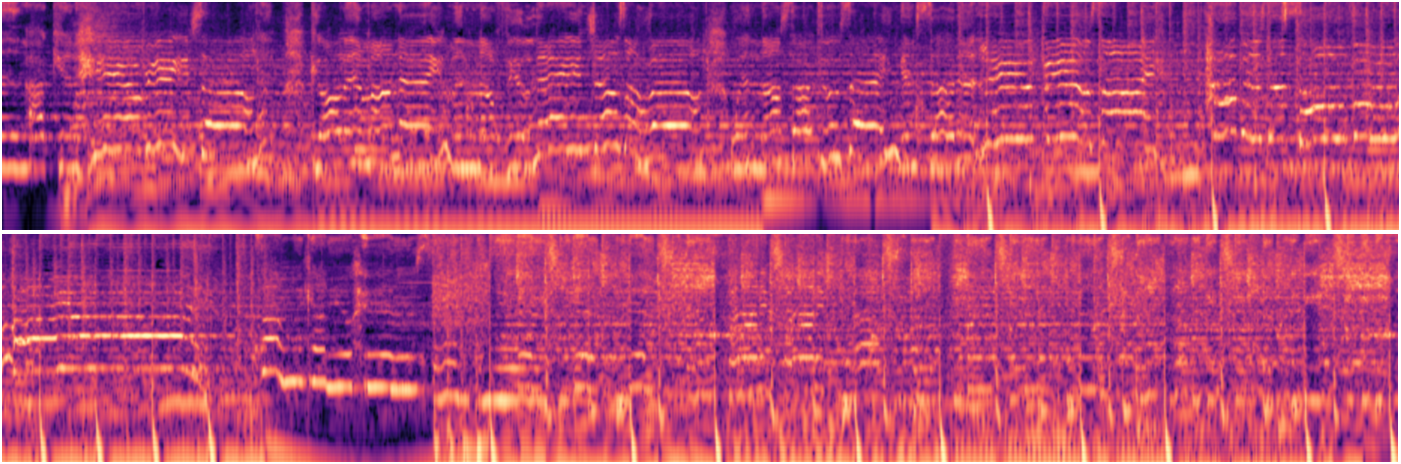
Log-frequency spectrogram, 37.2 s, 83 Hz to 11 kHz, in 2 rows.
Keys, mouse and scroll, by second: 1.1-3.0 drag, 7.5-8.8 alt+scroll down 1, 10.8 click, 15.0-15.4 alt+scroll down 1, 15.8-16.6 alt+scroll up 1, 17.9 click, 19.2-19.6 alt+scroll up 2, 20.1 click, 22.0-22.3 alt+scroll up 2, 23.1-28.3 drag, 25.0-28.3 drag, 29.8 alt+scroll down 1, 30.0 alt+scroll up 1, 31.6 alt+scroll down 1, 31.8 alt+scroll up 1, 32.1 click, 32.5-32.9 click, 33.4 alt+scroll up 1, 34.0 drag, 35.7-36.2 click, 36.5 alt+scroll up 1, 36.7 click.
